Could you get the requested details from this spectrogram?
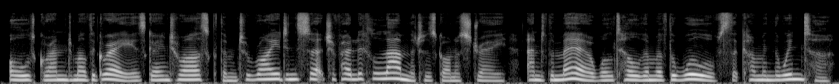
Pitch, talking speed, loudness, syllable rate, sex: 205 Hz, 245 wpm, -16 LUFS, 5.0 syllables/s, female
